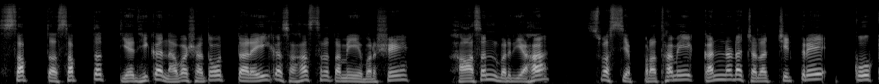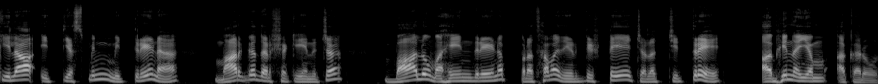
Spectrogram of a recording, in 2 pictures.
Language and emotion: Sanskrit, neutral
